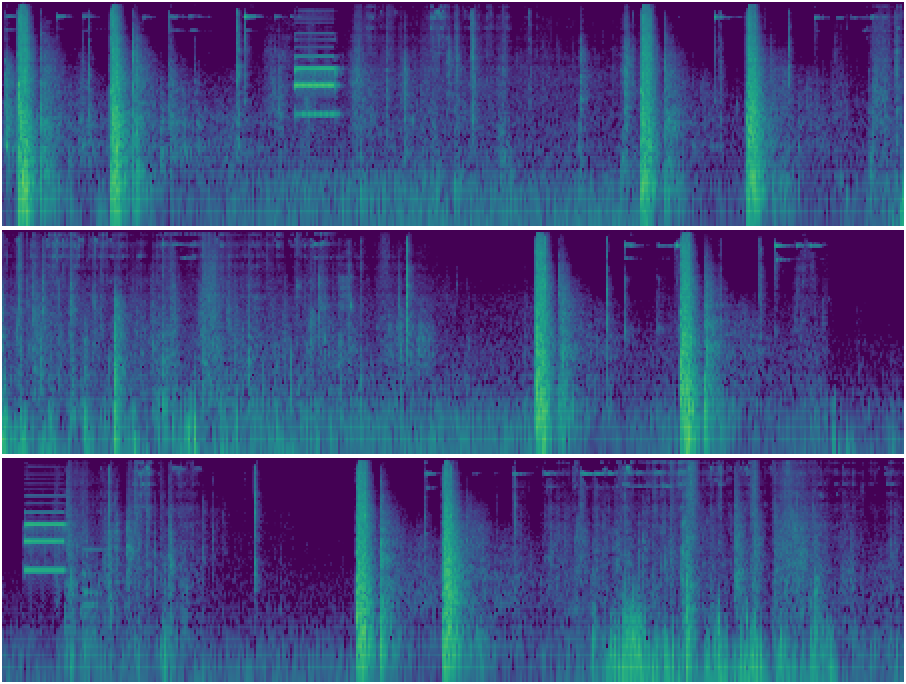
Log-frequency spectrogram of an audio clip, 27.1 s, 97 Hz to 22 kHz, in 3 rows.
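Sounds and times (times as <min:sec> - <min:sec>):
rifle shots: 0:00.0 - 0:01.9, 0:06.4 - 0:07.9, 0:14.3 - 0:14.9, 0:15.8 - 0:16.3, 0:21.6 - 0:23.0
short electronic beep: 0:02.9 - 0:03.4, 0:18.3 - 0:19.0.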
